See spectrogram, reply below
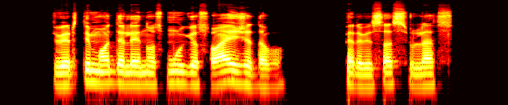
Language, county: Lithuanian, Klaipėda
